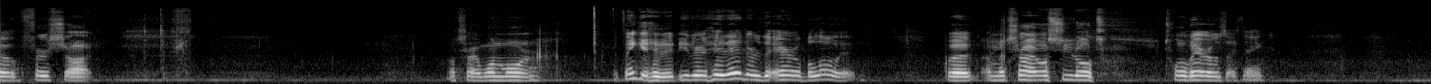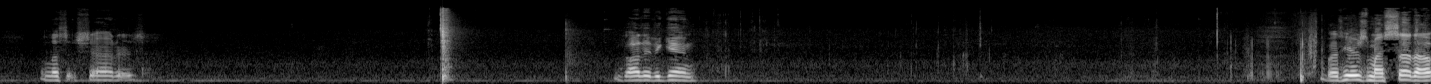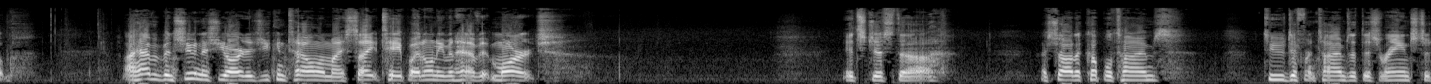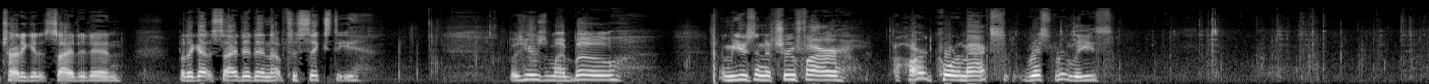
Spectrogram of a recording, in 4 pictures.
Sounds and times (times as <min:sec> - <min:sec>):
Speech: 0:00.0 - 0:01.0, 0:04.5 - 0:05.5, 0:06.2 - 0:08.6, 0:09.4 - 0:12.7, 0:14.7 - 0:15.9, 0:20.4 - 0:21.3, 0:27.6 - 0:29.0, 0:29.9 - 0:34.3, 0:37.0 - 0:38.2, 0:39.0 - 0:40.6, 0:41.2 - 0:46.7, 0:48.0 - 0:49.3, 0:50.1 - 0:54.1.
